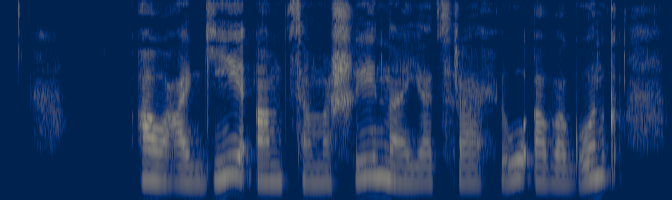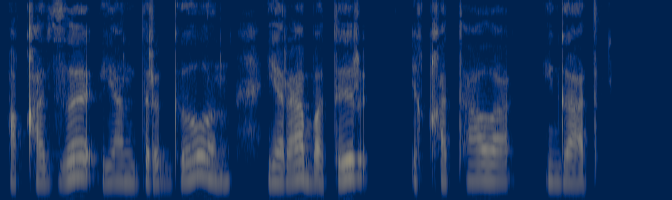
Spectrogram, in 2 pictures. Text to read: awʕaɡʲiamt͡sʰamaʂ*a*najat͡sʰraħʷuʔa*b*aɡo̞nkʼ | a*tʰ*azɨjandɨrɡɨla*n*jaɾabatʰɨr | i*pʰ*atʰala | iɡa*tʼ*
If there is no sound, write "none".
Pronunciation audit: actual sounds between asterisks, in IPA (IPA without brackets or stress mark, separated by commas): i, v, qʰ, n, qʰ, tʼ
